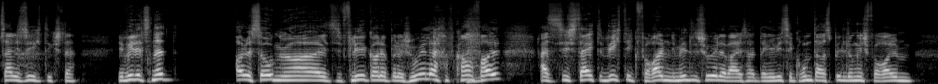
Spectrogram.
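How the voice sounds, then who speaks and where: A man speaks in a South Tyrolean accent with a high pitch and fairly even intonation. His fairly quick delivery comes through on a very clean recording with a silent background. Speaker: filmmaker. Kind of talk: casual chat.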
